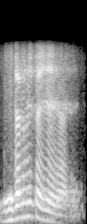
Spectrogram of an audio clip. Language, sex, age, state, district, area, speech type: Hindi, male, 18-30, Madhya Pradesh, Jabalpur, urban, conversation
